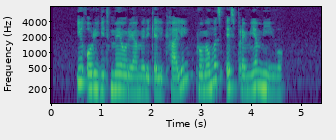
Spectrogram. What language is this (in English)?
Georgian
